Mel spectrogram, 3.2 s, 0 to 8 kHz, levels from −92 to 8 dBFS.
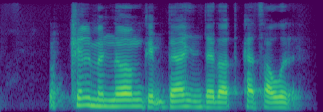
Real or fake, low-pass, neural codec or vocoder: fake; 7.2 kHz; codec, 16 kHz, 1 kbps, FunCodec, trained on Chinese and English, 50 frames a second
